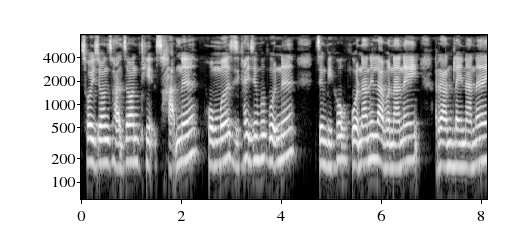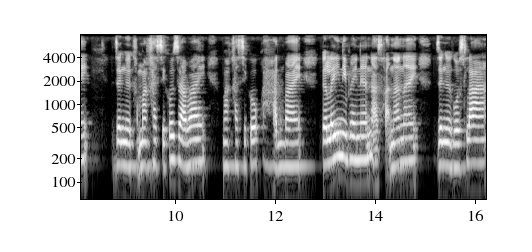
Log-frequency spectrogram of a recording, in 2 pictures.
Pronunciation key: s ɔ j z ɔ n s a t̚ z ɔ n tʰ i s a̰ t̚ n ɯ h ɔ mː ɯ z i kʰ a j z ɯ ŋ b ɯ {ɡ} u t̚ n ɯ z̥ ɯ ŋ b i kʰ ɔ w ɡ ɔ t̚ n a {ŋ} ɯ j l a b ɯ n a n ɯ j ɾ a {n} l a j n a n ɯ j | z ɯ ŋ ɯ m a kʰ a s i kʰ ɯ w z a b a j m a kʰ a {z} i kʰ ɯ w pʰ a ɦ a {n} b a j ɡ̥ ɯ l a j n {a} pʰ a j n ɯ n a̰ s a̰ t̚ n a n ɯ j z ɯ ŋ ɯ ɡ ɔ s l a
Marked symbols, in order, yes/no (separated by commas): yes, no, yes, no, yes, no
